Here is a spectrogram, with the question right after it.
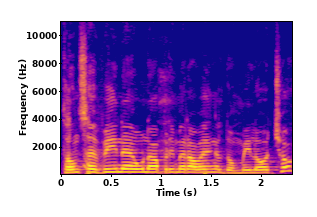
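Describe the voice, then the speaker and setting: Against noticeable background noise, a man speaks with a Cuban accent. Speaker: musician. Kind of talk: testimony. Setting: church. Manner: halting.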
